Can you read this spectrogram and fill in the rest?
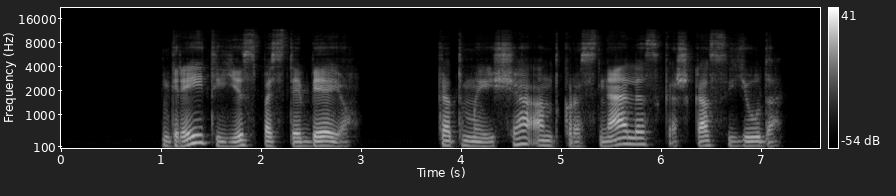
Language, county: Lithuanian, Vilnius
